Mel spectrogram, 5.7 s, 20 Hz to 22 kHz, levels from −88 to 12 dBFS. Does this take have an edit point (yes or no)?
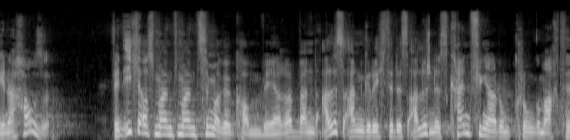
yes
